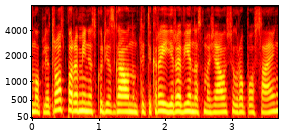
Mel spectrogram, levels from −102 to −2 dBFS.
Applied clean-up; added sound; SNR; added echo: none; none; none; none.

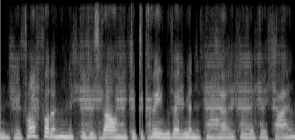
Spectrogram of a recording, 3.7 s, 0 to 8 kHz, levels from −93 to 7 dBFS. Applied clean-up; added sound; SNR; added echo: neural diffusion model UNIVERSE++.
